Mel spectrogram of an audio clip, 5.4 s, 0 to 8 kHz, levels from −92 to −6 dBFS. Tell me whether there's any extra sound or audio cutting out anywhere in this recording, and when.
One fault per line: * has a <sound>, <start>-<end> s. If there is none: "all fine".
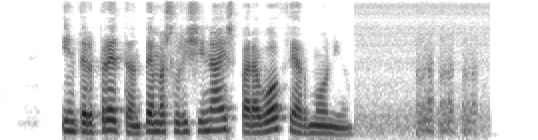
* has a laugh, 4.2-4.8 s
